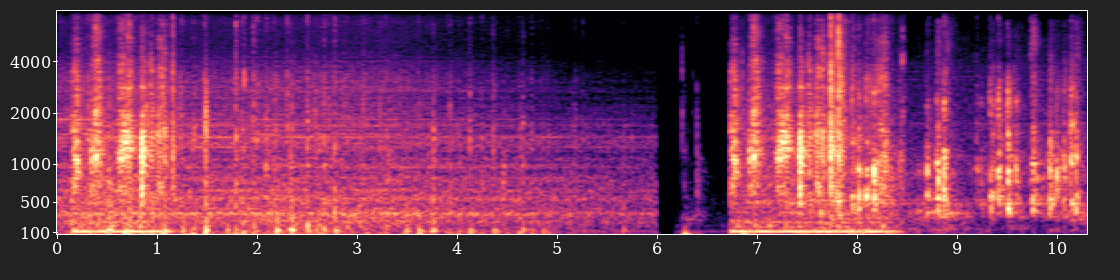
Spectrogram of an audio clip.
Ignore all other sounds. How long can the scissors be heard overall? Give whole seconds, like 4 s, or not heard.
3 s.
